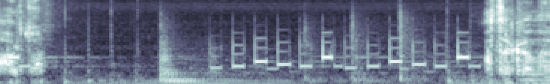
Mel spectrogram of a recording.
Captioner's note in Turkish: Telefon Çalıyor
